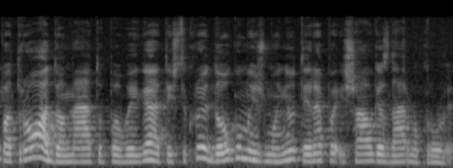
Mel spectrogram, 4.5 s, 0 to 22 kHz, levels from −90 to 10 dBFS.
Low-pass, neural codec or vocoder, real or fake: 14.4 kHz; none; real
